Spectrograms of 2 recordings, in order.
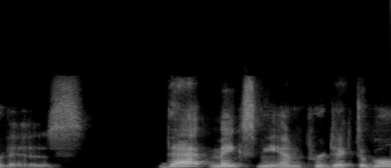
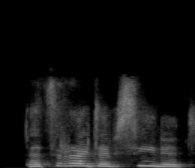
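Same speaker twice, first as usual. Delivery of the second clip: put-on soft Italian accent, pitched higher; 7 semitones higher, 5 dB quieter than usual. Retelling what mom Celeste answered the speaker, imitating Celeste's Italian accent. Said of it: "it's Italian accent".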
